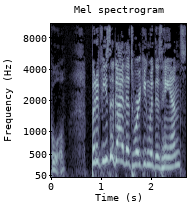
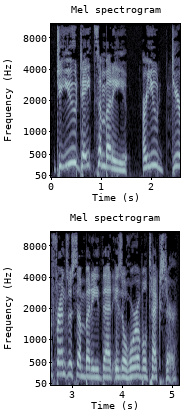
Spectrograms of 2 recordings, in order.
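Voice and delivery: ordinary delivery

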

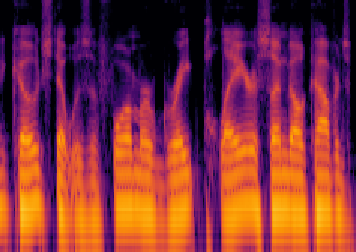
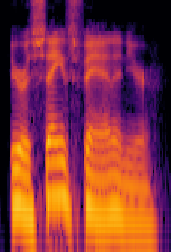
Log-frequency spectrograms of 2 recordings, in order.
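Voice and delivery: ordinary talk

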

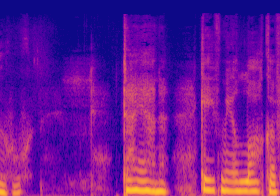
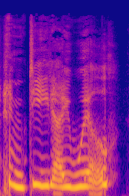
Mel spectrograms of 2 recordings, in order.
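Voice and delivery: put-on high-pitched, tearful little girl; sobbing girl; 11 semitones higher than usual. A narrator's reading. Diana promises to remember Anne, tearful sobbing. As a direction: promise it through acted sobs. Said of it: "sobbed Diana".

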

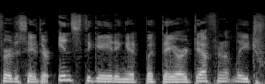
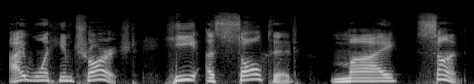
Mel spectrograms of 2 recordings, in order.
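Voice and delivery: slow, higher, word-by-word mock accusation; mock indignant mother; 5 semitones higher, slower than usual. Mother demanding that cops charge the coach, mock indignation. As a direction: play up the mother's outrage, slowly and deliberately.

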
